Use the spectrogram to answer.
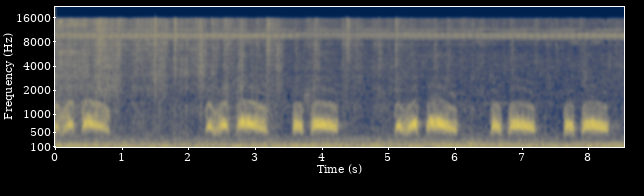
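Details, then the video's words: Spotted dove used as a decoy during trapping, calling while no wild doves come. Low, hollow coos in grouped phrases: a short note followed by a longer drawn-out one, repeated about every second and a half, over steady low rumbling background. "Bẫy Chim Cu Gáy , Cu Gáy Bổi Giờ Hiếm Quá Mồi Kêu Vậy Mà Chả Thấy"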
